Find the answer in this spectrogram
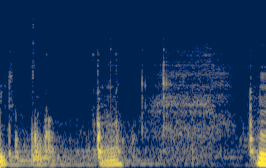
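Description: A few light clicks and soft rubbing as a burnt-out brushed motor from a cordless drill is handled and prodded at its scorched plastic brush holder.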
